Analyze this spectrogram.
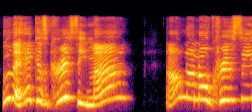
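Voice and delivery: put-on high, loud confused kid voice; hammed-up baffled son; imitating her son. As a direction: play the son who has never heard of Chrissy. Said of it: "He's like".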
